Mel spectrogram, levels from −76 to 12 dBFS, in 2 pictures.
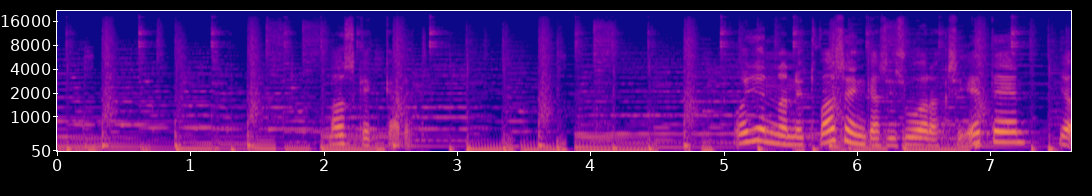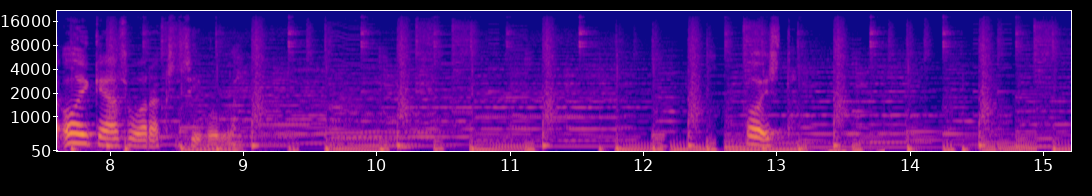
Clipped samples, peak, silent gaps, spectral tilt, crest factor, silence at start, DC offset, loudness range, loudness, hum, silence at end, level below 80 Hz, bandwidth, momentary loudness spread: under 0.1%; -6 dBFS; none; -5 dB/octave; 20 dB; 0 s; under 0.1%; 11 LU; -25 LUFS; none; 0 s; -38 dBFS; 19 kHz; 14 LU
